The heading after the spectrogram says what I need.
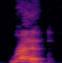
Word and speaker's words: read: of read we use red this has the same pronunciation as the color red we're almost done with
